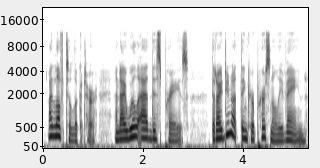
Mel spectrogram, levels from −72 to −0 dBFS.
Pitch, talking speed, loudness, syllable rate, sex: 200 Hz, 225 wpm, -18 LUFS, 5.6 syllables/s, female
